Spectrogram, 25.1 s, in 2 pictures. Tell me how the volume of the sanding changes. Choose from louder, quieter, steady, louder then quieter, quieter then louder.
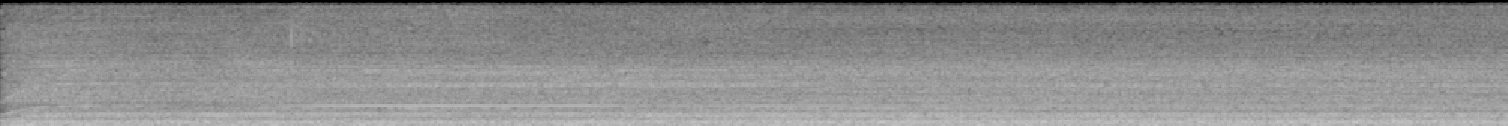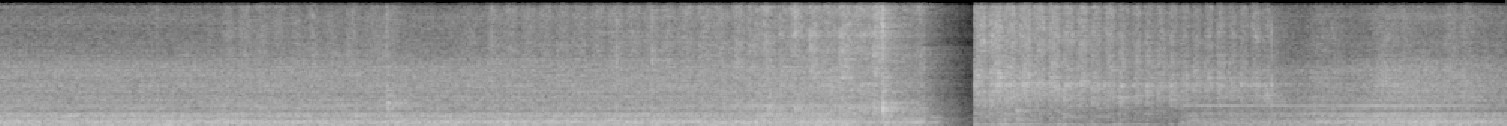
louder then quieter.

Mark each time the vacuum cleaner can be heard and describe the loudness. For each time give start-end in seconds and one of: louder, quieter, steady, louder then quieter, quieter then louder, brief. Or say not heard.
0.0-19.7 steady
22.4-25.0 brief.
